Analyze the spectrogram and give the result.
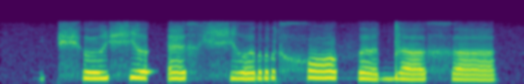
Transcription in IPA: t͡ɕʰ ɵ˨˦ ɕ ə˦ ʔ ɛ˨˦ x ɕ ɤ˨˦ r x ɔ˦ θ ə˧˩˧ d ɐ˧˩˧ x ɐ˨˩

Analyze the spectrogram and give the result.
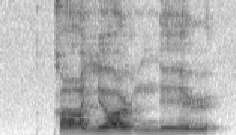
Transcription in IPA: k ɑ lʲ ɒ ɭ ŋ ɪ ɭ

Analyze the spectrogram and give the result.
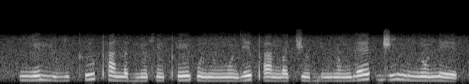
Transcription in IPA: ɲ ẽ mʲ o ʎ ɯ kʰ ɯ pʰ a n ʌ bʲ õ ɬ ẽ pʰ ẽ p õ ʎ õ ŋ õ d e pʼ a ŋ ʌ t͡ʃ ɯ bʲ ʌ n z õ ŋ ɡ ɛ | d͡ʒ i ŋ ɯ ɲ õ n e

